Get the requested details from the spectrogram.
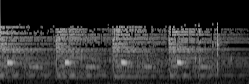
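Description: clock ticking

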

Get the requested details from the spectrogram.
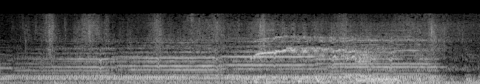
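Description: horse neighing

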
